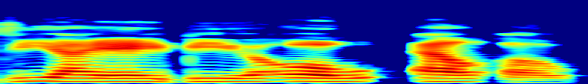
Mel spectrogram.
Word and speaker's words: Diabolo: I just find it easy to say Diablo, but it's really Diabolic. It's spelled Diabolo.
